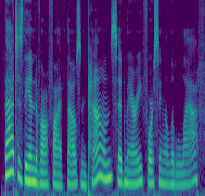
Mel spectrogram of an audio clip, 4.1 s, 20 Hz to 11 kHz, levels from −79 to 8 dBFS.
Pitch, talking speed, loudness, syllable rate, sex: 180 Hz, 220 wpm, -18 LUFS, 4.8 syllables/s, female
